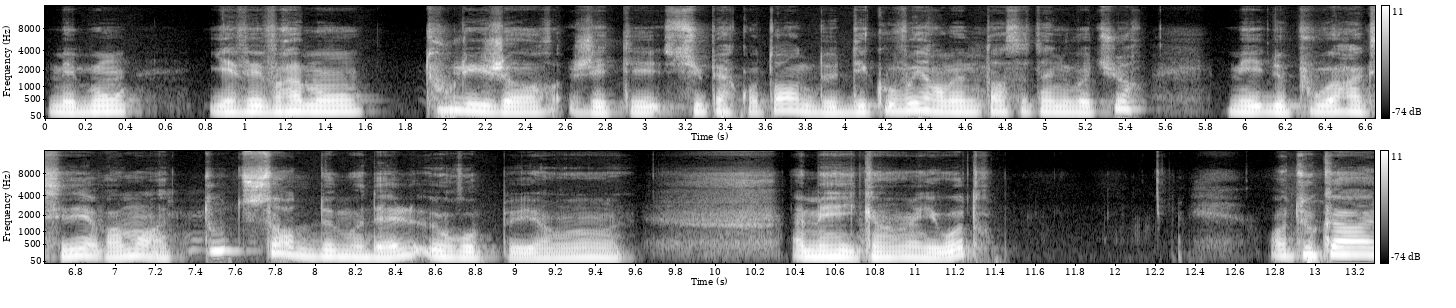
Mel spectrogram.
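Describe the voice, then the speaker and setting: A man with a French accent wrapping up his vlog in casual, halting chat full of fillers. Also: on the high side, warm tone. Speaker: vlogger. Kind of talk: casual outro to camera.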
